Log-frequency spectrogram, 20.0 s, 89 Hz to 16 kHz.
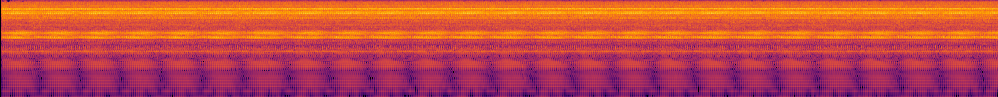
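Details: Steady loud motor hum with a fast rhythmic pumping pulse, about 160 a minute, from a running suction machine.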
